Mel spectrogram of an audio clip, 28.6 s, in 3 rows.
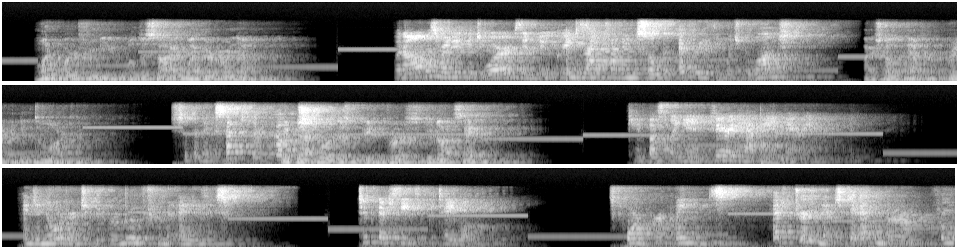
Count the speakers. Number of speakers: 3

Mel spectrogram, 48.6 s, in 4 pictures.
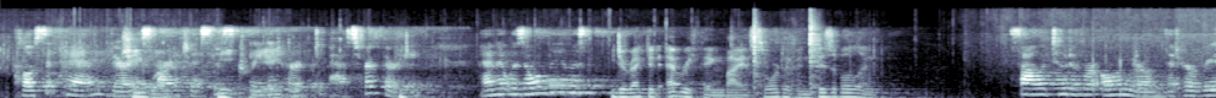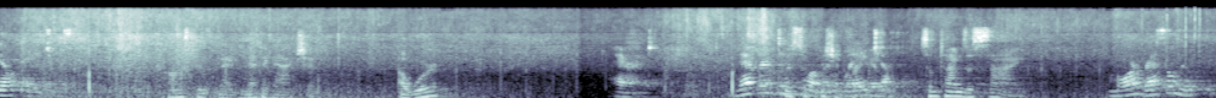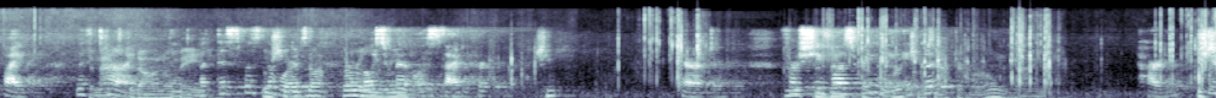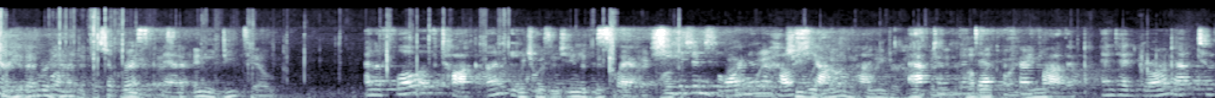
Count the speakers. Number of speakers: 2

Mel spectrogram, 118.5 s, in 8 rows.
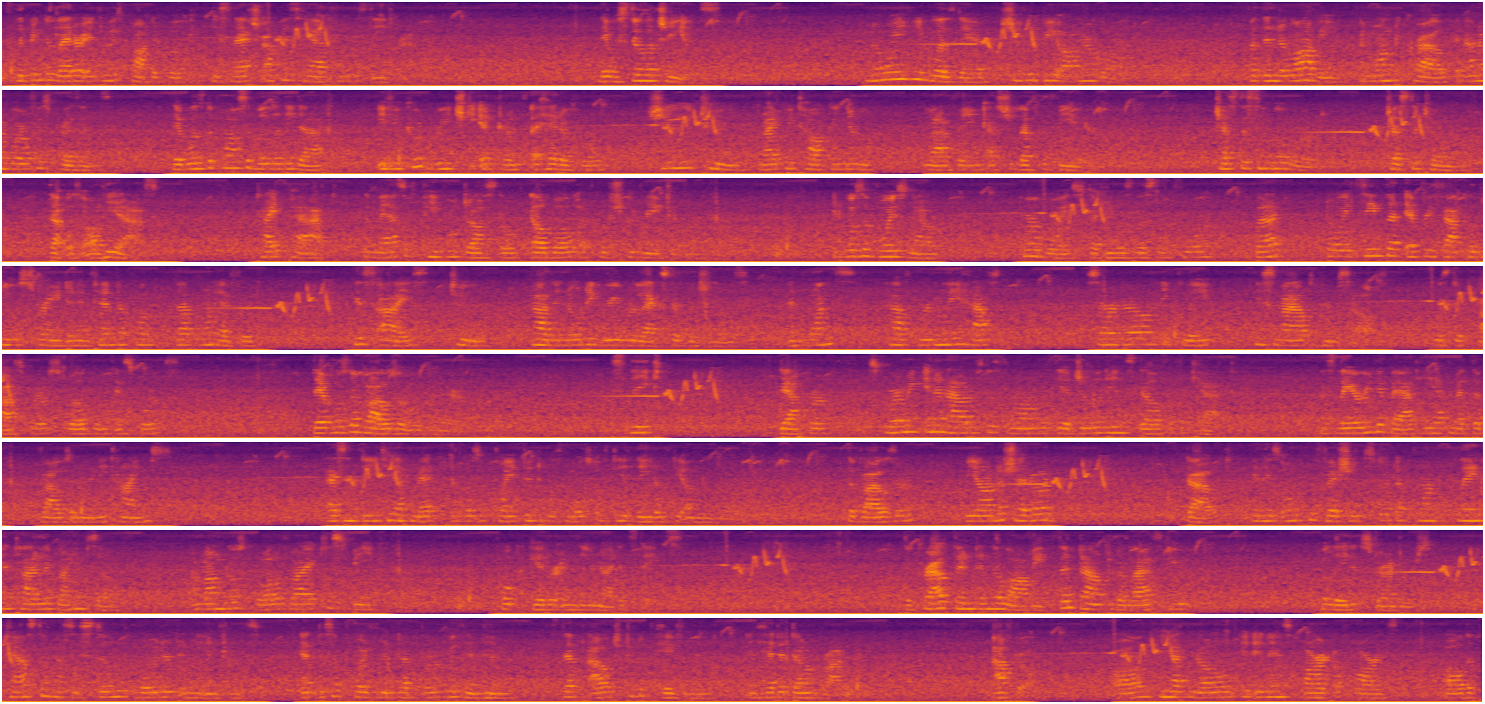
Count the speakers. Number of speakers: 1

